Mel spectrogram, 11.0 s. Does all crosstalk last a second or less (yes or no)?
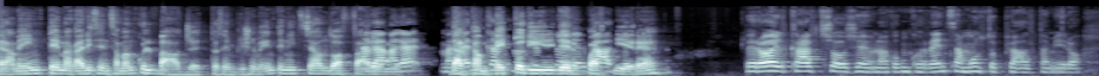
no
